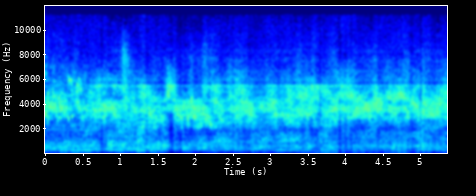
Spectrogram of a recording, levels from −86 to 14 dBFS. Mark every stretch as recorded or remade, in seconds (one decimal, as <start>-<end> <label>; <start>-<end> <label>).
0.0-0.6 recorded; 0.6-5.4 remade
